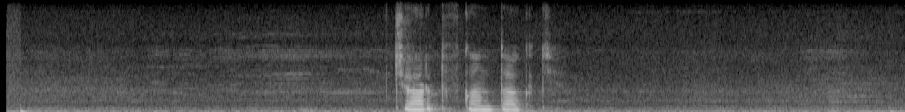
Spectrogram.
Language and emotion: Russian, neutral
